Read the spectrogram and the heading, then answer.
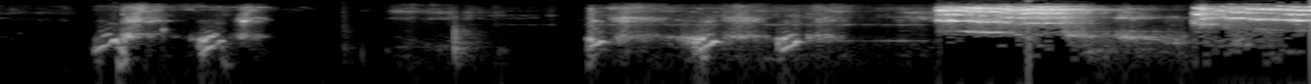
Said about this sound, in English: That's a dog. This is Try Not to Laugh. And this dog looks like Doc, my dog.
